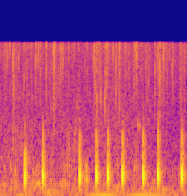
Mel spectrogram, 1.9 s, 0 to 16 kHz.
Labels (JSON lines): {"label": "biophony, knock", "recorder": "SoundTrap 500"}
